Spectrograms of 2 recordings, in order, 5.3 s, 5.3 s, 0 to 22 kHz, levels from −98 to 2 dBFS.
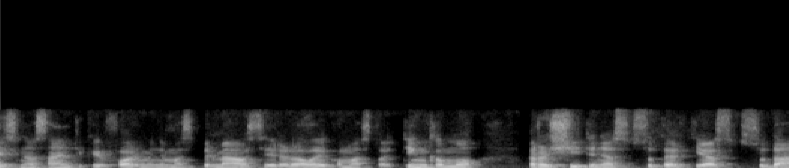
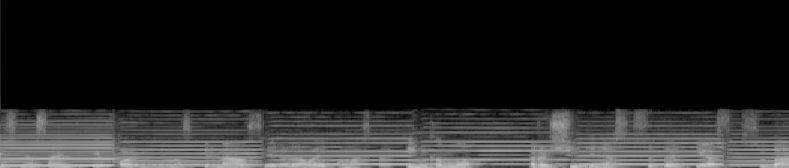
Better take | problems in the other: first | background sound (Bowed string instrument); 1 dB below the speech

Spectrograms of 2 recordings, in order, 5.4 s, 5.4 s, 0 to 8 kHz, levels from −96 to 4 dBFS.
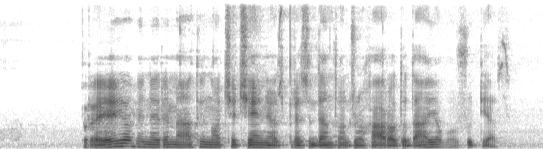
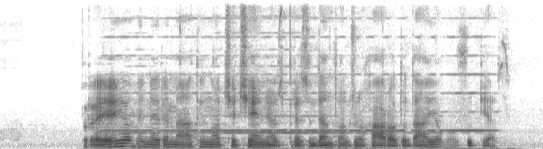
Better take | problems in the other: first | background sound (Harmonica); 13 dB below the speech

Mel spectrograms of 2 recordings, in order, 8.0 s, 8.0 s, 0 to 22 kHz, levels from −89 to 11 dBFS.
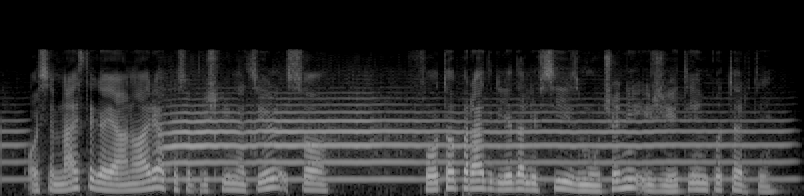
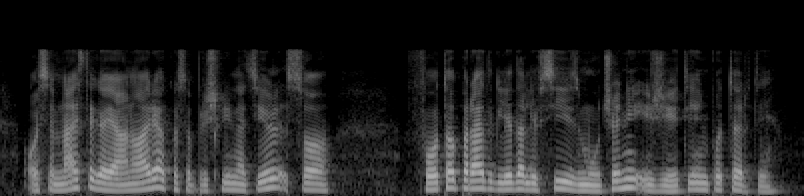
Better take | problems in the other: second | background sound (Trumpet); 4 dB below the speech

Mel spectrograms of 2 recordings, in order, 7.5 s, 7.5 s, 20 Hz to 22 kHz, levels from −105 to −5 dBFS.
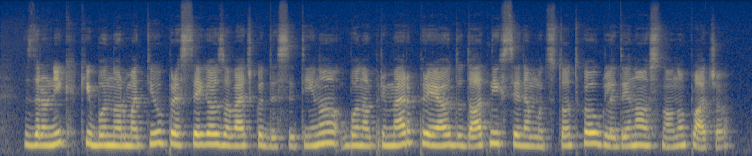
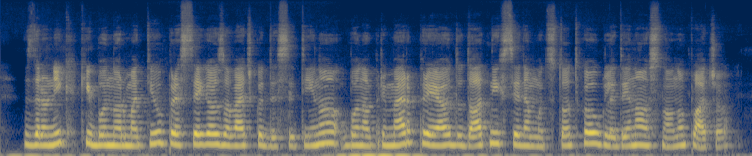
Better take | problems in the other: first | noise reduction (neural mask model Resemble Enhance denoiser)

